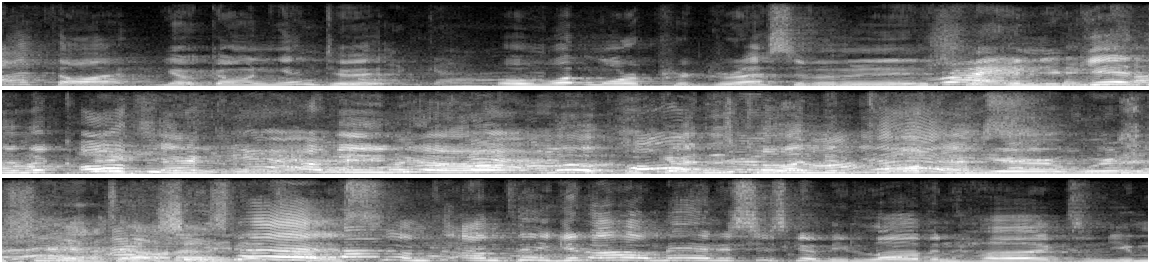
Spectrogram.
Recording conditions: busy venue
